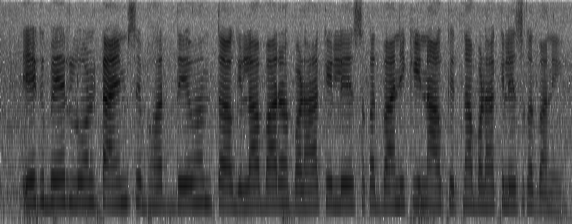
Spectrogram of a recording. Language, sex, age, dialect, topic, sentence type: Bhojpuri, female, 18-24, Southern / Standard, banking, question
